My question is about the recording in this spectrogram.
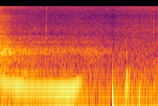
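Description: A woman's closed-mouth hum, about a second long, dipping in pitch and then rising at the end, followed by a few short soft clicks.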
